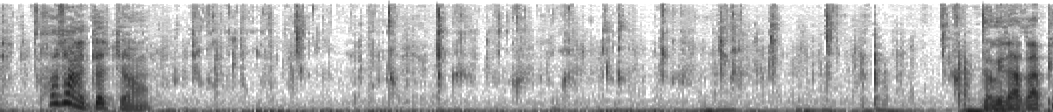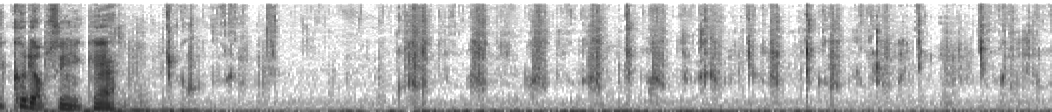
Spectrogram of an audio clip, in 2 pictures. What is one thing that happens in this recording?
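Chopsticks click and tap against a bowl.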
